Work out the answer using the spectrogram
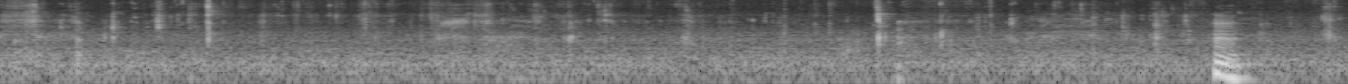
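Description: Chewing and biting on marinated rabbit meat, with many small wet clicks and crackles of mouth sounds and tearing meat. A short hum of the voice falls in pitch about eight seconds in.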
